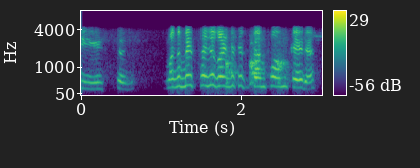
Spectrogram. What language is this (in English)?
Kashmiri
